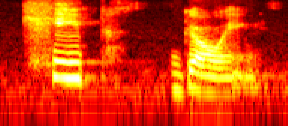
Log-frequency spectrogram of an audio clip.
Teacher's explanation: So the e has to be longer, which if you make your vowels longer, you actually slow down because you've got to take the time to make it a bit longer, yeah?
